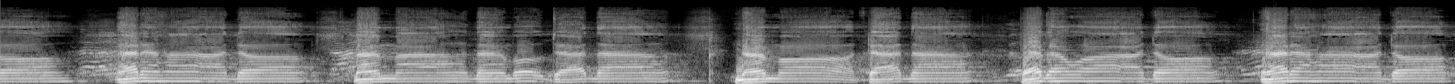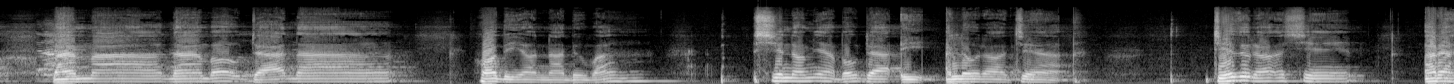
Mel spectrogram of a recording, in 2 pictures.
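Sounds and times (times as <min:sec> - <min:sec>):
monk chanting into a microphone: 0:00.0 - 0:21.2, 0:26.6 - 0:29.0.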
